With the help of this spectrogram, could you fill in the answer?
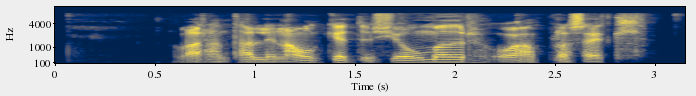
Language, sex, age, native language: Icelandic, male, 50-59, Icelandic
